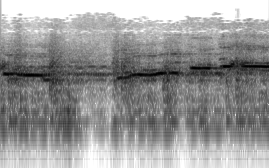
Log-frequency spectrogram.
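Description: Music: a high, clear melody whistled over rhythmic strummed strings. The melody line dips about a quarter-second in, then climbs back up.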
